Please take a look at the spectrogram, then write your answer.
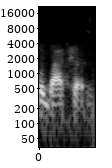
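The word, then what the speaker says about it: Pogačar: You've just corrected us on our pronunciation there. Pogacar. – Yeah, thank you. – Pogacar, is that how we pronounce Tadej? – Yeah, it's Pogacar.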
